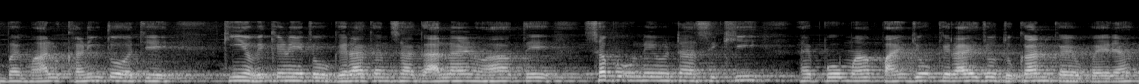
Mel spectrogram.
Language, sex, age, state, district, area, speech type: Sindhi, male, 45-60, Gujarat, Junagadh, rural, spontaneous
